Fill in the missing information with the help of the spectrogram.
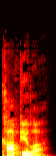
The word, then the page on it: copula: American English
